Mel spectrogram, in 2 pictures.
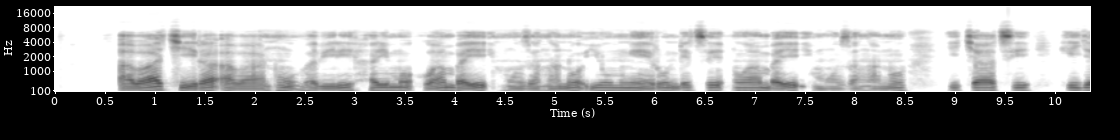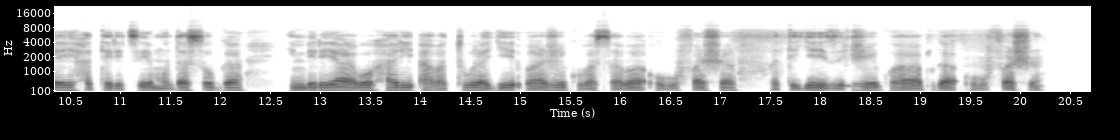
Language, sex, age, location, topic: Kinyarwanda, male, 18-24, Kigali, health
